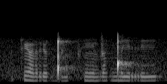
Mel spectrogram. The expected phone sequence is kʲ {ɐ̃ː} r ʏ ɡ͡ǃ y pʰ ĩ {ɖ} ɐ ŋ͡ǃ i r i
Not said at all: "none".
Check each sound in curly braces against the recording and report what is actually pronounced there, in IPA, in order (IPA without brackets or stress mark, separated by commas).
ɐ̃, d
